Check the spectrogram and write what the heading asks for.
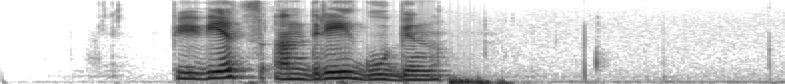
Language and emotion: Russian, neutral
